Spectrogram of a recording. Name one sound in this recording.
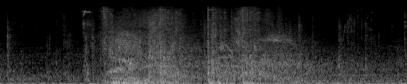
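A pistol fires several quick shots.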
